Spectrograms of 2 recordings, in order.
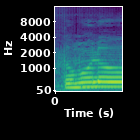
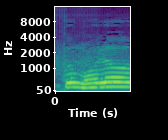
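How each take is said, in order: No difference in how they are said.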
